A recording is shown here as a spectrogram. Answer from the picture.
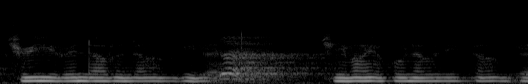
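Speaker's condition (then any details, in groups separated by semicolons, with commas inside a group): Parkinson's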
